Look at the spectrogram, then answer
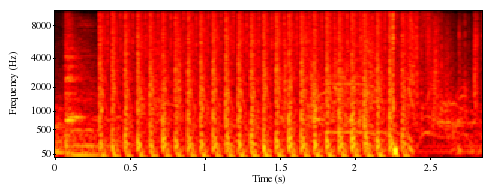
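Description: Rapid automatic gunfire from the video game Ghost Recon Wildlands rattles in a steady, evenly spaced burst of about two and a half seconds, loud and close, before it cuts off.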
